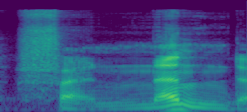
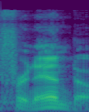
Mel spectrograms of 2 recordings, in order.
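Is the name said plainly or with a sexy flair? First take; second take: sexy flair; plainly. First: The name is said with a sexy, flirtatious flair. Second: The name is said in a plain, ordinary way. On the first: "A little bit of a sexy twist on it" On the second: "I don't say Fernando"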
